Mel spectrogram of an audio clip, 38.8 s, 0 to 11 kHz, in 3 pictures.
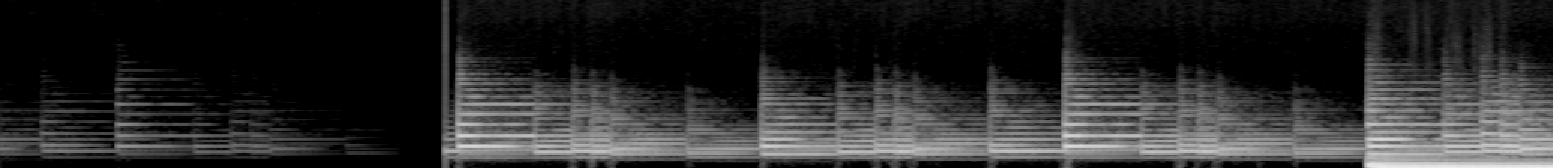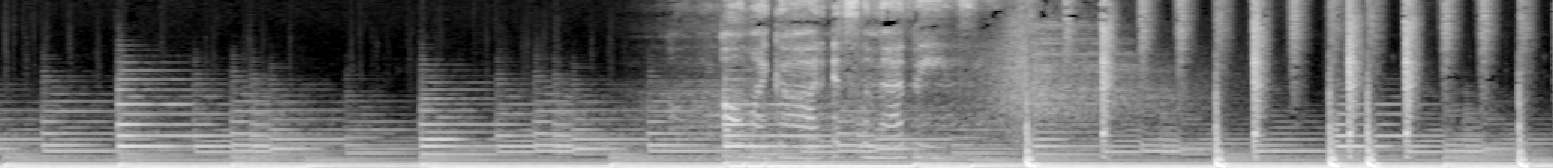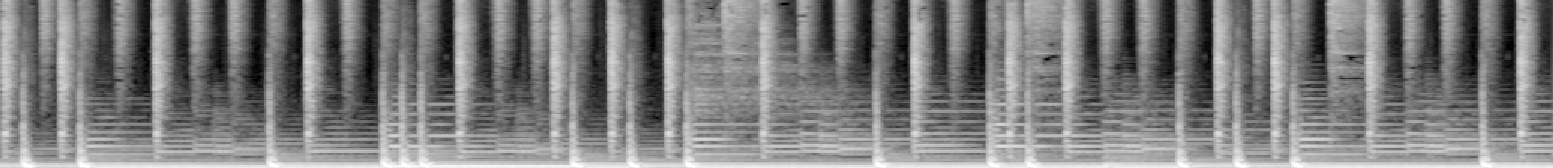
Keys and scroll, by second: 2.1 F3, 2.9 Escape, 4.6 shift+F2, 6.0 F3, 21.1 F3, 21.7 Escape, 34.3 F3, 35.4 Escape.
